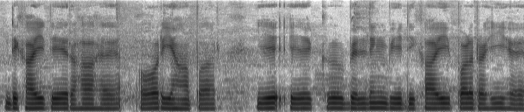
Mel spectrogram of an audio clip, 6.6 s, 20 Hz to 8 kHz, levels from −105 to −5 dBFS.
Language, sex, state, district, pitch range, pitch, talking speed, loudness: Hindi, male, Uttar Pradesh, Muzaffarnagar, 125-130 Hz, 130 Hz, 135 wpm, -19 LUFS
